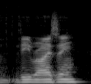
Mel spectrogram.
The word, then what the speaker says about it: V Rising: I am in some DLC or expansion of V Rising. Not The Rising, V Rising.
